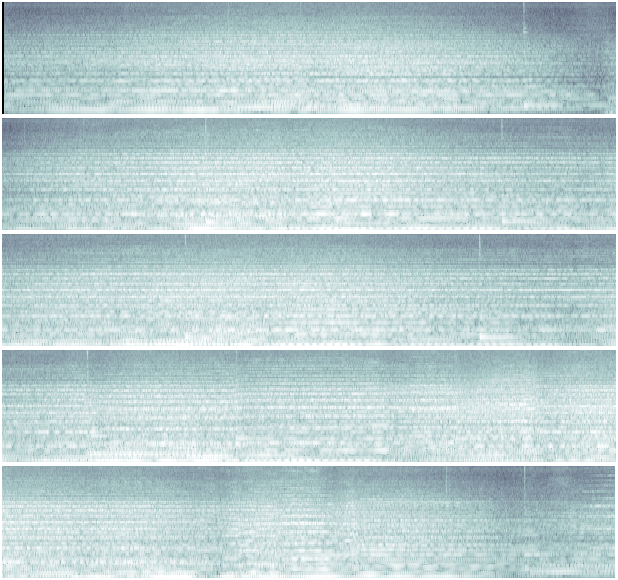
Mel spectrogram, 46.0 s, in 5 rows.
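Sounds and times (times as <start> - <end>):
orchestra: 0.0 - 46.0.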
